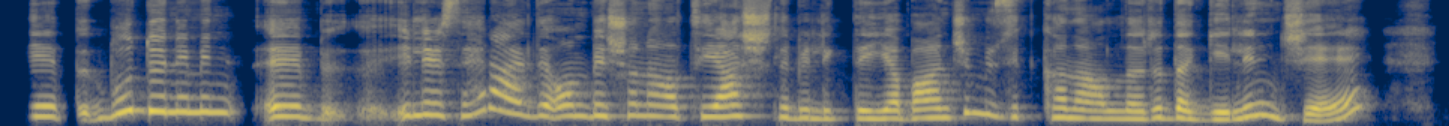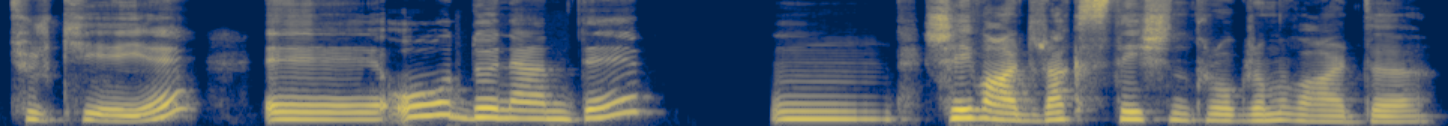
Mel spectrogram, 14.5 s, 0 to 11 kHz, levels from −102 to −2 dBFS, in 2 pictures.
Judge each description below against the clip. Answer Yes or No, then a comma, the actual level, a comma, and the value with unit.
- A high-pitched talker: Yes, high, 220 Hz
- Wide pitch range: Yes, wide, 6.7 semitones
